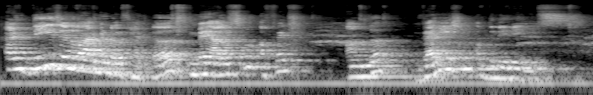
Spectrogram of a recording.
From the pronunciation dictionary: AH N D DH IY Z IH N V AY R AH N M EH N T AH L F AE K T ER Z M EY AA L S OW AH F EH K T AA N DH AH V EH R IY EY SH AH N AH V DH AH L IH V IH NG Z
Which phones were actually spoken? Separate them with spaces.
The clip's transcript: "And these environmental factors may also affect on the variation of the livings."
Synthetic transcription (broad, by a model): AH N D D IY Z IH N V AY AH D M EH N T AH L F AE K T ER Z M EY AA L S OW AH F EH K T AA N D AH V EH R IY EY SH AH N AH V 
